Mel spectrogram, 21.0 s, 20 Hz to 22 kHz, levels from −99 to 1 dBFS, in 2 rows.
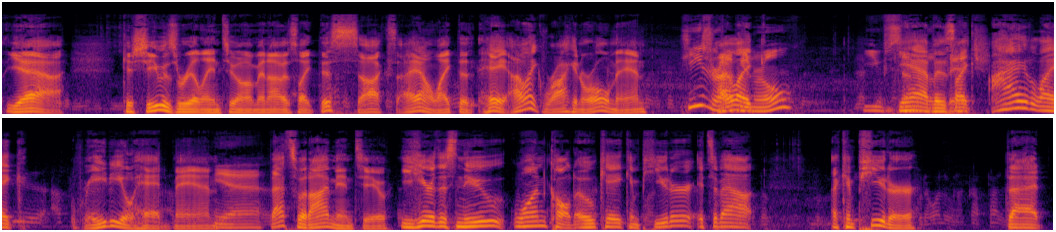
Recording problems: voice in the background; faint; throughout; 25 dB below the speech

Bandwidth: 14 kHz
